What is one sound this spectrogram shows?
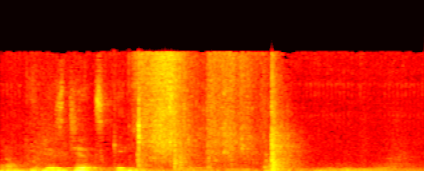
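A paper card is picked up off a surface with a rustle.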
